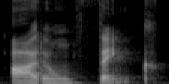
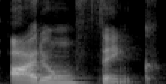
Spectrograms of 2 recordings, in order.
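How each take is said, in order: The two takes are said the same way.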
